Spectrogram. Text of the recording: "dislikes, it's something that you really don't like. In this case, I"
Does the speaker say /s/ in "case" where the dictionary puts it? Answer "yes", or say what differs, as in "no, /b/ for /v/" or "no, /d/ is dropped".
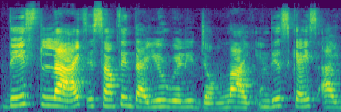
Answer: yes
